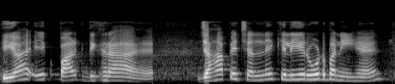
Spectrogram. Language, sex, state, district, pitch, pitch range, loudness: Hindi, male, Arunachal Pradesh, Lower Dibang Valley, 230 Hz, 190-235 Hz, -16 LUFS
